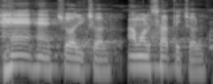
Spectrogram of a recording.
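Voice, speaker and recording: A man's voice: medium pitch, steady tone, fairly quick, sharp tone, faint music behind, lightly acted. A man voicing a kindly, good-natured village fisherman, chatty and inquisitive, in a moral-story cartoon.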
